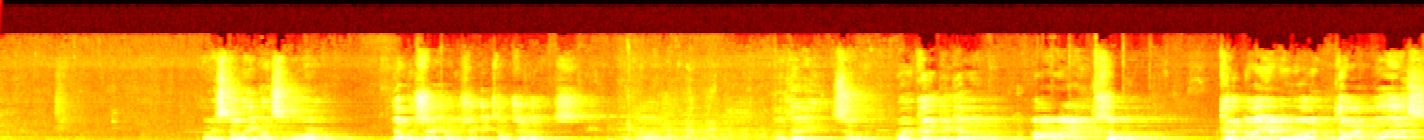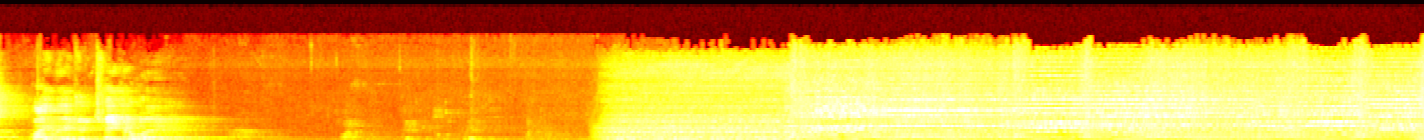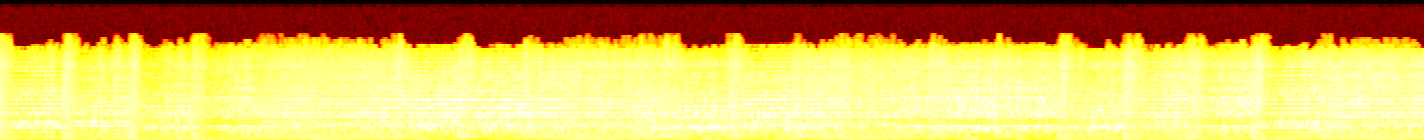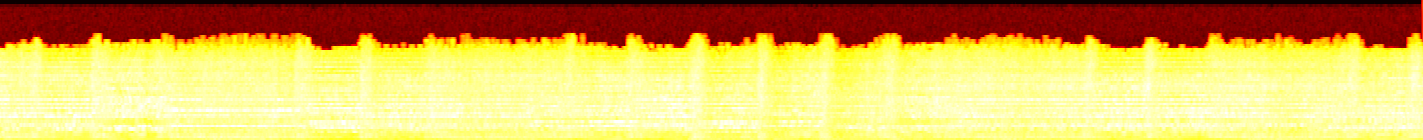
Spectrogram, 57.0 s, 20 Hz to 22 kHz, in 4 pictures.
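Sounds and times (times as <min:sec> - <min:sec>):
bagpipes playing a tune: 0:20.2 - 0:56.9.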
